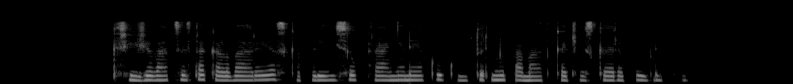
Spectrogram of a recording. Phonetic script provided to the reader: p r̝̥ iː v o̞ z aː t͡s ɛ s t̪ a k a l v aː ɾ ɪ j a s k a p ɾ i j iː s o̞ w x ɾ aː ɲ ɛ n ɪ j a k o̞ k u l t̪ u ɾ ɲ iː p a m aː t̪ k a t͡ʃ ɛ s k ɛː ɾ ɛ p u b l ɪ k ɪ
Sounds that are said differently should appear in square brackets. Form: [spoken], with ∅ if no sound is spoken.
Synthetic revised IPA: [k] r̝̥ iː [ʒ] o̞ [v] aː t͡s ɛ s t̪ a k a l v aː ɾ ɪ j a s k a p [l] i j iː s o̞ w x ɾ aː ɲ ɛ n ɪ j a k o̞ k u l t̪ u ɾ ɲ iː p a m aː t̪ k a t͡ʃ ɛ s k ɛː ɾ ɛ p u b l ɪ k ɪ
